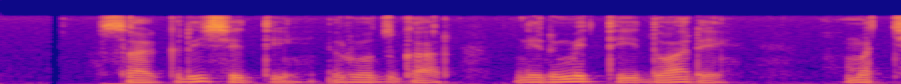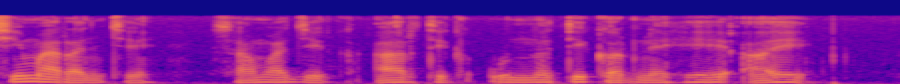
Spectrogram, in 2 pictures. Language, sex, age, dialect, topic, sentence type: Marathi, male, 18-24, Northern Konkan, agriculture, statement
